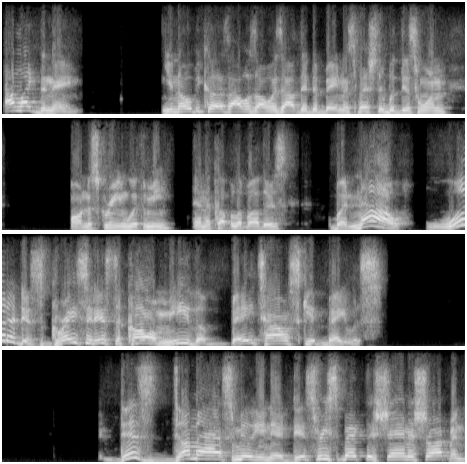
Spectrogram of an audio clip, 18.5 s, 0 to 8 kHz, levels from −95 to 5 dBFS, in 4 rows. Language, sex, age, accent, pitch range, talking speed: English, male, 20-39, American, 145-215 Hz, 155 wpm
